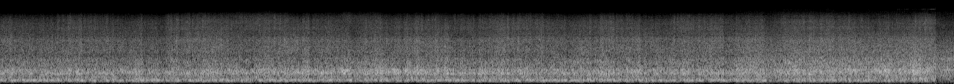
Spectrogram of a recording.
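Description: Double-deck RER D electric train running past on the tracks: a steady, even noise of wheels on rails and the running train.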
